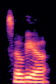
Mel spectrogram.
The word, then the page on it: surveyor: Indian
